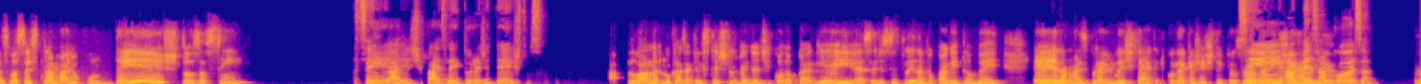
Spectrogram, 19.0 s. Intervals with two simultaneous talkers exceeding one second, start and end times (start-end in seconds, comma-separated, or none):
16.5-17.9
